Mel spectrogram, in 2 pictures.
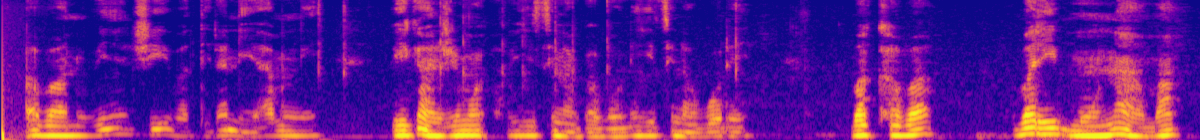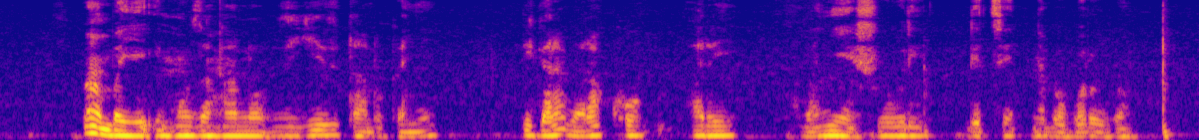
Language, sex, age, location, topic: Kinyarwanda, female, 18-24, Nyagatare, education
